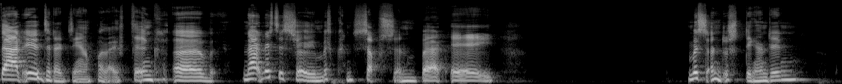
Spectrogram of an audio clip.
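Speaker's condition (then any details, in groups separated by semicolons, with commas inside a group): Profound hearing loss; still wears hearing aids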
